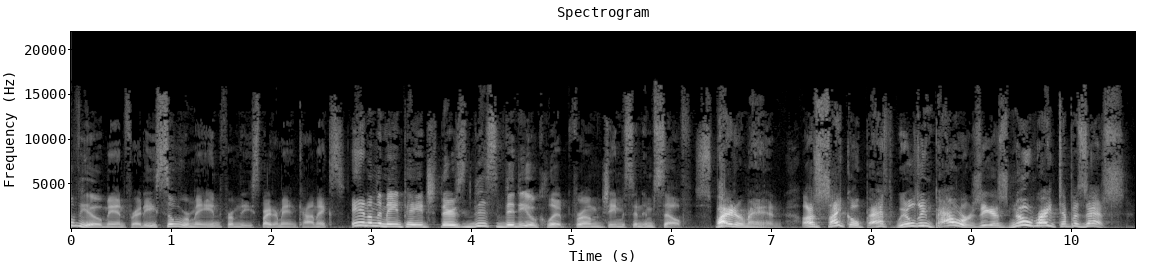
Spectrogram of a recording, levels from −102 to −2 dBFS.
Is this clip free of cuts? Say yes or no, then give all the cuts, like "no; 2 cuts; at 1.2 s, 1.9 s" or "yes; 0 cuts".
yes; 0 cuts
